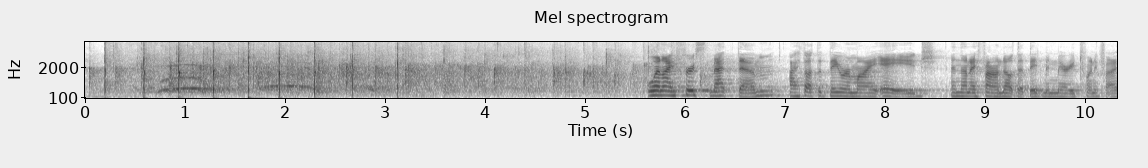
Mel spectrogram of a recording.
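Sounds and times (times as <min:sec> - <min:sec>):
audience applause: 0:00.0 - 0:06.0
whoops and cheers: 0:00.5 - 0:03.3
speech: 0:05.6 - 0:10.3.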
